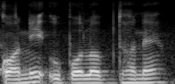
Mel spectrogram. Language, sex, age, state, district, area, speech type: Assamese, male, 30-45, Assam, Nalbari, rural, read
